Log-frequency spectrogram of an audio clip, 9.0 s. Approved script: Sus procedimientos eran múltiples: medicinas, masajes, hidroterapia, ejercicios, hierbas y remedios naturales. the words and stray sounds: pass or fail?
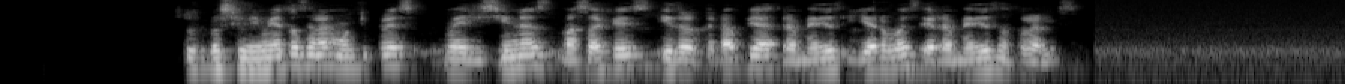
fail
